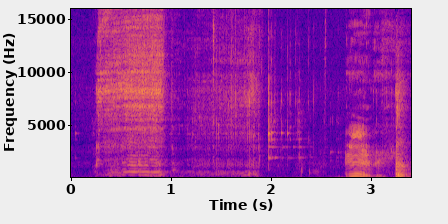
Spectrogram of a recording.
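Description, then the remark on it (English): Glass clinks and rattles, a bright jumbled burst followed by scattered knocks, with a brief vocal sound near the end before one last sharp clink. “I forget there's glass in there, but it's okay.”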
